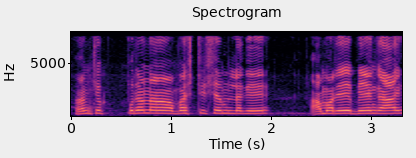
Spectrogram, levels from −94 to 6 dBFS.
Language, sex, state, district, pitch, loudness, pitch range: Halbi, female, Chhattisgarh, Bastar, 270 Hz, -21 LUFS, 260-275 Hz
